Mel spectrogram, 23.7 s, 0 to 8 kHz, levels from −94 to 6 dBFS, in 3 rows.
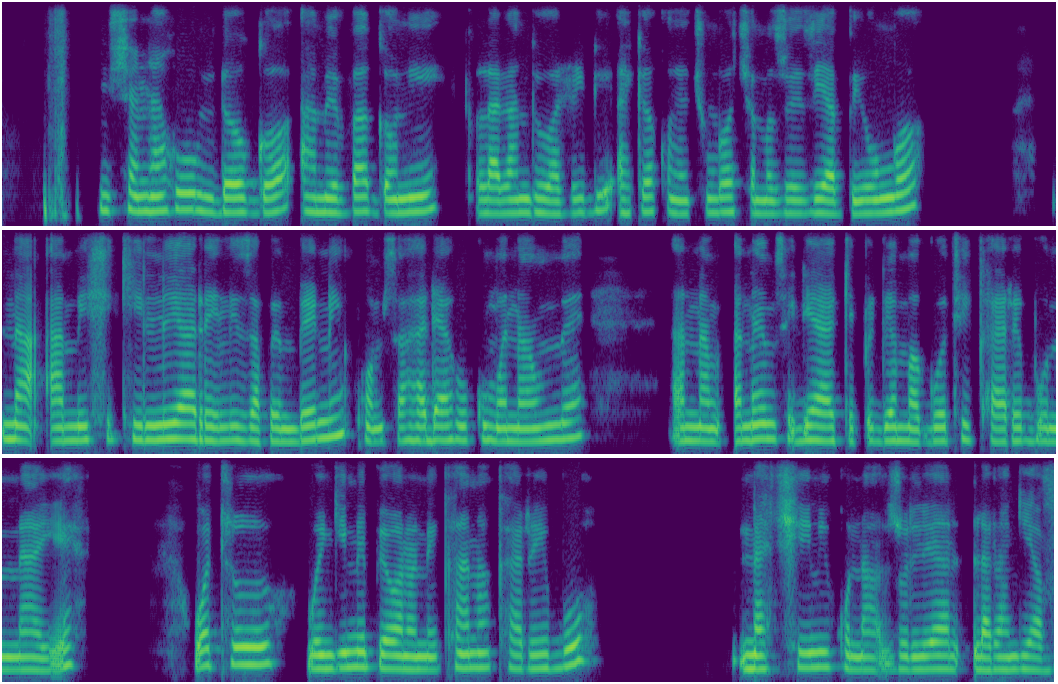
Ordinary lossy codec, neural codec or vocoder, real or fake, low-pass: Opus, 24 kbps; codec, 16 kHz, 4 kbps, X-Codec, HuBERT features, trained on balanced general audio; fake; 7.2 kHz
